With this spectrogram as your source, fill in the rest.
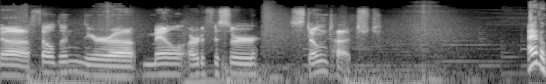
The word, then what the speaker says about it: artificer: say that all right I think the correct way to say it is artificer why do you say artifice like an art like artifice is like it's like a lie right or like it's a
